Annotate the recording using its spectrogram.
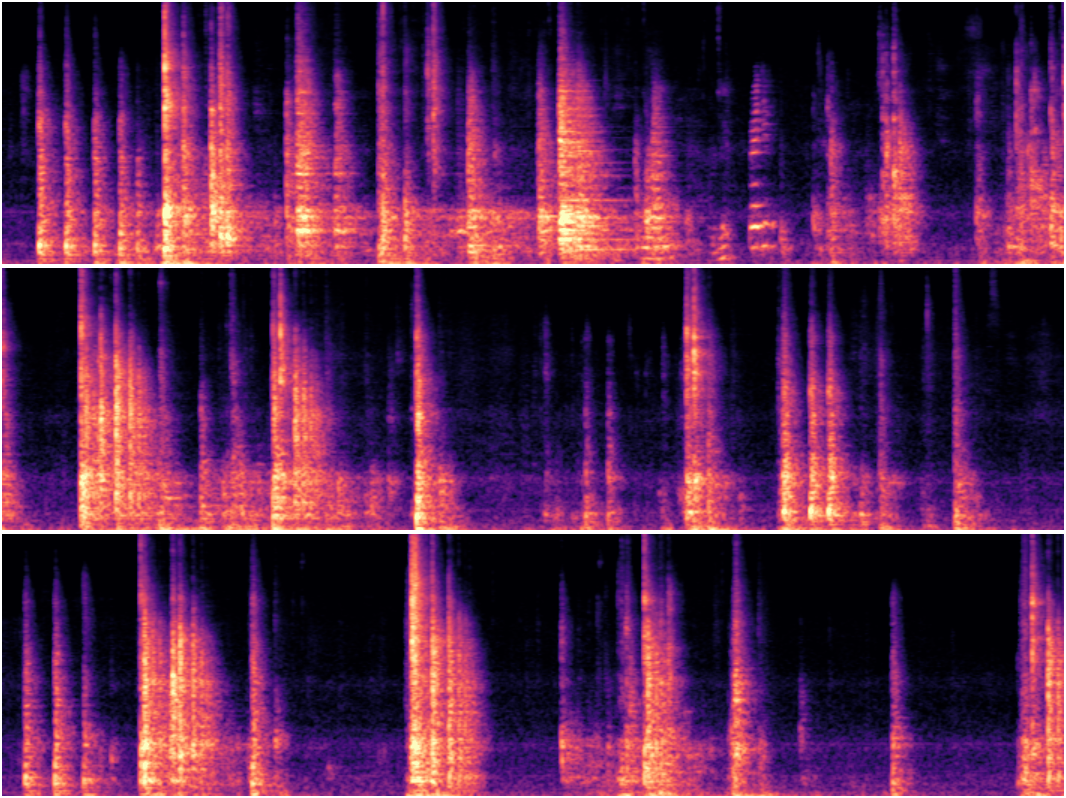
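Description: Table football in play: the hard ball struck by the plastic player figures and banging off the table walls, with the steel rods knocking against their stops, in an irregular string of sharp knocks and thunks with short pauses between rallies.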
